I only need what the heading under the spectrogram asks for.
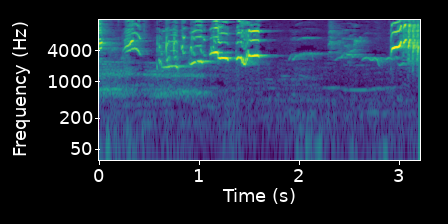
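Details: Oriental magpie-robin song meant to rile rival birds: rapid twittering notes rising into a loud whistled phrase, then a long thin whistle, ending with a sudden high burst.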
